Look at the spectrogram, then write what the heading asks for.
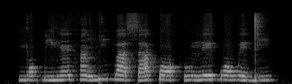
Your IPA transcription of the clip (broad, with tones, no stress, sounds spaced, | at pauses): j ɔ˨ k͡p i˨ j ɛ̃˨˦ h ã˧ ɡ͡b i˦ b a˦˨ s a˨˦ k͡p ɔ˧ h u˧ n e˦ b ɔ˦ w e˧ d i˦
